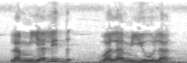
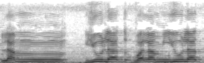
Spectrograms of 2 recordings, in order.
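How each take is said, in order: First: The first verb is said as yalid. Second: The first verb is said as yulad. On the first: The speaker calls it right. "ये ठीक है" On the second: The speaker calls it wrong. "इस तरीके से गलत कर देते हैं"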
